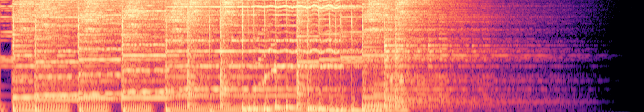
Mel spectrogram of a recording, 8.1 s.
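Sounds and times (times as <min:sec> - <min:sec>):
guitar backing track: 0:00.2 - 0:06.3.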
